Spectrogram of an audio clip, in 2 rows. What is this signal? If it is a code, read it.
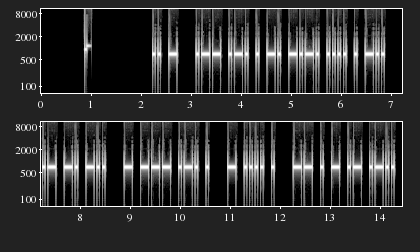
Morse code, heard as a keyed tone, about 22 wpm, 700 Hz. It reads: IT WRENCHED AND TORE THE METAL
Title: A Sound Of Thunder 22wpm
